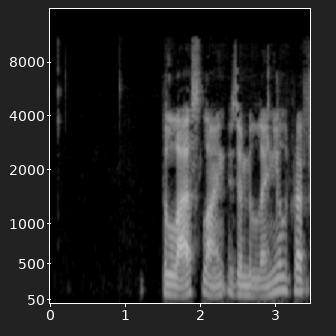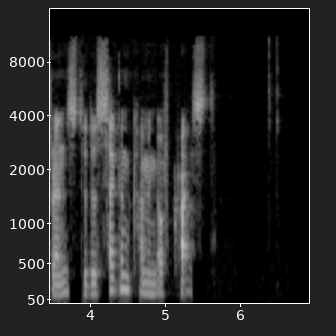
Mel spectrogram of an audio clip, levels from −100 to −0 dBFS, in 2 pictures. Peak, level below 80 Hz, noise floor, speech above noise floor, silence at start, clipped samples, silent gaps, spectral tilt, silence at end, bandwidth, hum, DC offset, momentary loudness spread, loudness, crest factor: -10 dBFS; -80 dBFS; -88 dBFS; 55 dB; 1.5 s; under 0.1%; none; -2.5 dB/octave; 1.3 s; 11.5 kHz; none; under 0.1%; 9 LU; -32 LUFS; 26 dB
